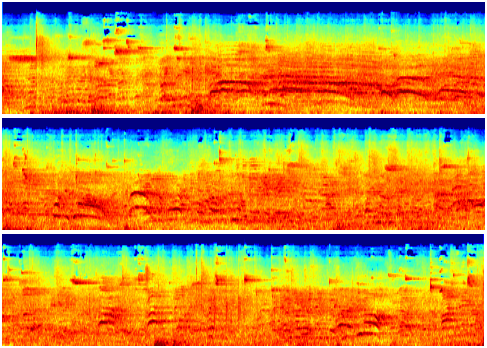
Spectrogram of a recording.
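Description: Dodgeballs bouncing and thudding on a hardwood gym floor during play, with players' voices calling out across the court, all echoing in a large gym hall.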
